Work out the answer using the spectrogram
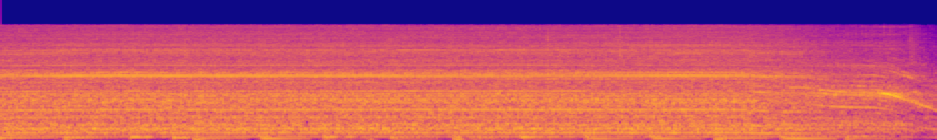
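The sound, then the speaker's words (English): Whirring of an electric mixer whipping eggs and sugar to firm peaks, a steady motor drone with a low rhythmic pulsing that winds down in pitch at the very end. “So now that our eggs have whipped up to a nice firm peaks here, and I've gotten all of our sugar in here”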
